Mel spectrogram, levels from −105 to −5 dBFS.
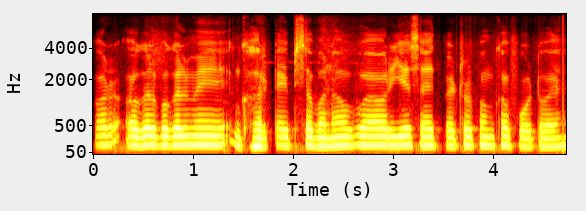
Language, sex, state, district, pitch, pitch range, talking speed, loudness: Hindi, male, Bihar, Patna, 145 Hz, 135-150 Hz, 205 wpm, -17 LUFS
